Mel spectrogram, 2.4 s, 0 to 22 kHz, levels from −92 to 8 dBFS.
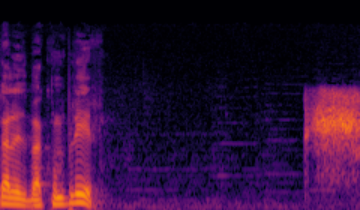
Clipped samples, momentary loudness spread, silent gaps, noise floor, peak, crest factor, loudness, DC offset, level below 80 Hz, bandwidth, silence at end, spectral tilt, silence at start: under 0.1%; 7 LU; none; -60 dBFS; -8 dBFS; 18 dB; -23 LUFS; under 0.1%; -54 dBFS; 13 kHz; 0 s; -6.5 dB/octave; 0 s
